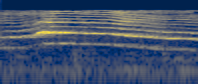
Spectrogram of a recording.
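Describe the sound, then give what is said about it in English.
A baby boy cries during a sermon in one long, drawn-out wail that rises in pitch, then slowly sags, heard on its own with no talking over it. “Take the baby back, get him some water, do something.”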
